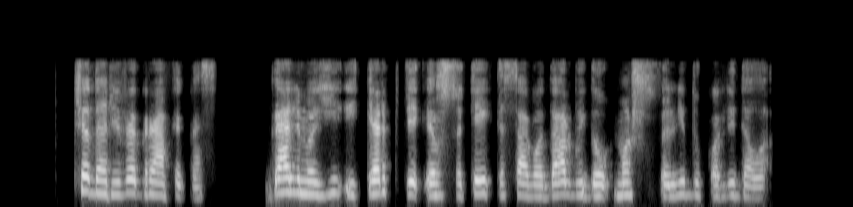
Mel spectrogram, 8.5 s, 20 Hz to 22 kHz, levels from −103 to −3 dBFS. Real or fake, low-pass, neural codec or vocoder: fake; 7.2 kHz; codec, 24 kHz, 1 kbps, SNAC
